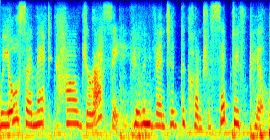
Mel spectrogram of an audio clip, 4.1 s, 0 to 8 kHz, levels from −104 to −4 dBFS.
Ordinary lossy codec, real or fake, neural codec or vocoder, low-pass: Opus, 16 kbps; fake; codec, 44.1 kHz, 2.6 kbps, SNAC; 7.2 kHz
